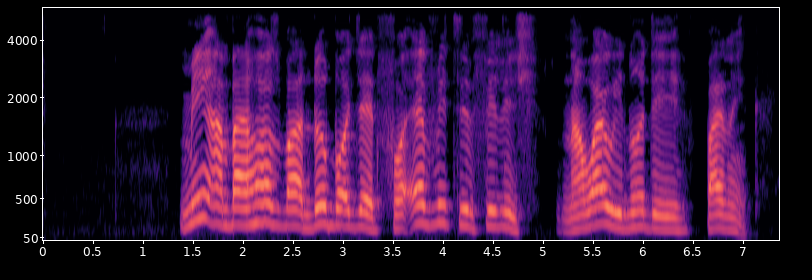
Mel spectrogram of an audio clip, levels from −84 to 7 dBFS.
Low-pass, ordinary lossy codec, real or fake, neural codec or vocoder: 5.4 kHz; none; fake; vocoder, 44.1 kHz, 128 mel bands every 256 samples, BigVGAN v2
